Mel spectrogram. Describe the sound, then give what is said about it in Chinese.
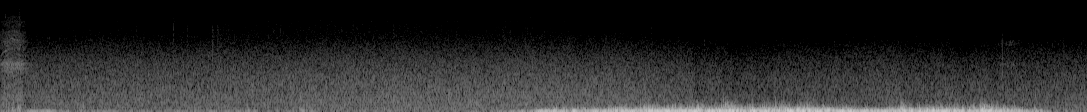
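Wind blowing through a forest on Changbai Mountain: a faint, steady hiss, then a deep roaring gust swells for several seconds, surging like ocean waves before easing off. No voices. “我第一次发现，风吹过树林的声音有点像大海的声音。”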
